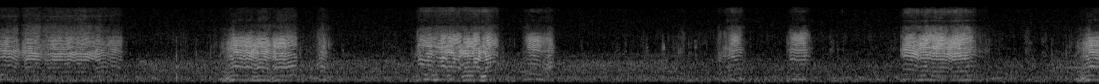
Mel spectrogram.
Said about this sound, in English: The bumblebee unhinges their wings from their flight muscles and moves those muscles extremely rapidly to make the vibrating motion. Here is the familiar sound that bumblebees make as they are vibrating.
